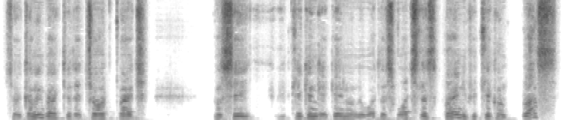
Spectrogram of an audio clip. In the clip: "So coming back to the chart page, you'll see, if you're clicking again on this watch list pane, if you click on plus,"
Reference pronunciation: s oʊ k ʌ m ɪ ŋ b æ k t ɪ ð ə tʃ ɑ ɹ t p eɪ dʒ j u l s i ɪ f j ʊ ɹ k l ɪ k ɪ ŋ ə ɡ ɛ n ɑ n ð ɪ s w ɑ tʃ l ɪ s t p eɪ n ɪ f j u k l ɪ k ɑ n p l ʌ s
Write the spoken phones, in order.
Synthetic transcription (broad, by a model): s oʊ k ʌ m ɪ ŋ b æ k t ɪ ð ə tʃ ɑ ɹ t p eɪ tʃ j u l s i ɪ f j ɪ k l ɪ k ɪ ŋ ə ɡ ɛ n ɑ n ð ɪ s w ɑ tʃ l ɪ s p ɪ n ɪ f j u k l ɪ k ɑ n p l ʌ s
